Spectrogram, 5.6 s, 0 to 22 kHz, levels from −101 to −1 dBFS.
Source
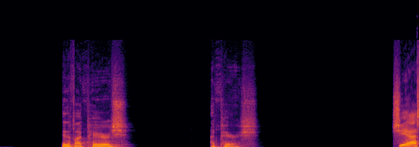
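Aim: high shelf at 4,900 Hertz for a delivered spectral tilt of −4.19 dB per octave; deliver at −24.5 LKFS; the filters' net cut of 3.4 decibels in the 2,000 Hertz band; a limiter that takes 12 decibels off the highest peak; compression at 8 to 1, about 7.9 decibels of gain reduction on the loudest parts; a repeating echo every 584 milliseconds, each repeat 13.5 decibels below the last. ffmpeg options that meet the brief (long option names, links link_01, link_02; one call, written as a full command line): ffmpeg -i in.wav -af "equalizer=frequency=2000:width_type=o:gain=-5.5,highshelf=frequency=4900:gain=6,acompressor=threshold=-29dB:ratio=8,alimiter=level_in=9dB:limit=-24dB:level=0:latency=1,volume=-9dB,aecho=1:1:584|1168:0.211|0.0444,volume=20dB" out.wav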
